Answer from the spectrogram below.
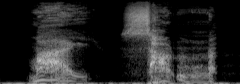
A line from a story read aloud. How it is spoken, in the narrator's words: Lucius Malfoy said in a heavy voice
